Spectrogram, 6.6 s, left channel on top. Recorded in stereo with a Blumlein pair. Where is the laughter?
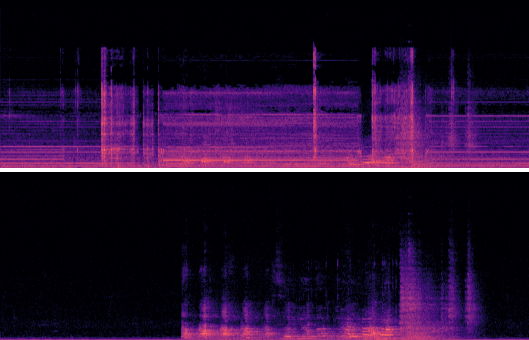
25° right, 2.5 m; by 4.9 s 60° right, 3.5 m.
